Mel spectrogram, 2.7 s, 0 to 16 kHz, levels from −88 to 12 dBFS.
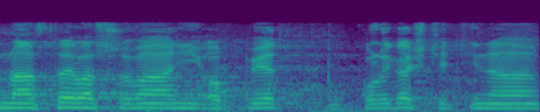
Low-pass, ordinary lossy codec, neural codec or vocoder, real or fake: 7.2 kHz; AAC, 96 kbps; none; real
